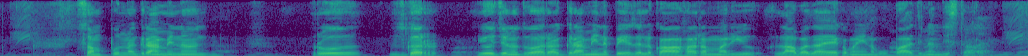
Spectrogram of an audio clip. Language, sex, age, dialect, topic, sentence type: Telugu, male, 18-24, Central/Coastal, banking, statement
